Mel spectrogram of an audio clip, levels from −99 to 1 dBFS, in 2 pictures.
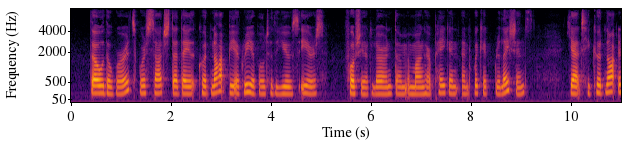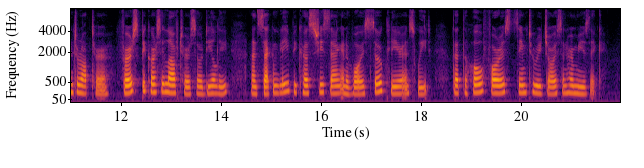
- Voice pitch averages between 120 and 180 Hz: No, high, 195 Hz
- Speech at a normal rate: Yes, average, 165 wpm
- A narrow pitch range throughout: Yes, narrow, 2.0 semitones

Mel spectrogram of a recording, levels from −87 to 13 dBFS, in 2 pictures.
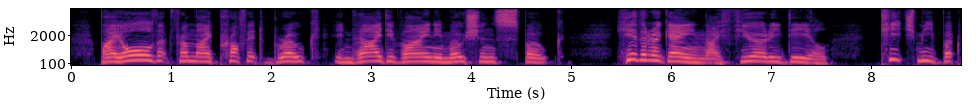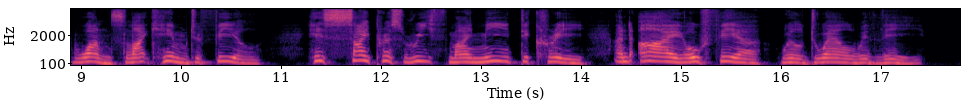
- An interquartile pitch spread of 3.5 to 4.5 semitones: Yes, average, 4.2 semitones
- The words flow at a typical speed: No, slow, 130 wpm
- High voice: No, medium, 180 Hz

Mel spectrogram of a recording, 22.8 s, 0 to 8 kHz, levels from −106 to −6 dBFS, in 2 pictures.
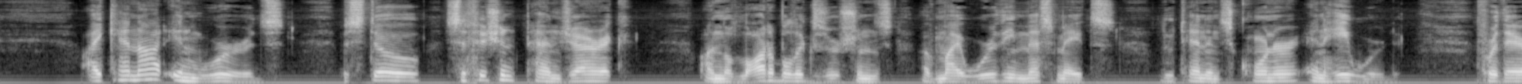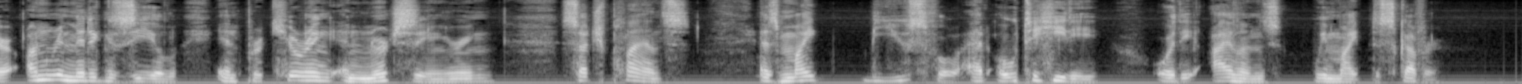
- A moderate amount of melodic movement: Yes, average, 3.6 semitones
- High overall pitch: No, low, 115 Hz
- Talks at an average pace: No, slow, 110 wpm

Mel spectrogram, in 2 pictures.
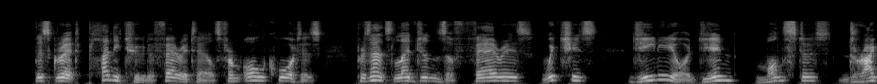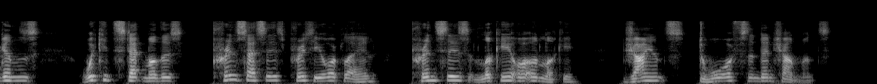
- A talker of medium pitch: Yes, medium, 165 Hz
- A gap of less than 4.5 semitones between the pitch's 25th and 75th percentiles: Yes, average, 3.5 semitones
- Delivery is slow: Yes, slow, 115 wpm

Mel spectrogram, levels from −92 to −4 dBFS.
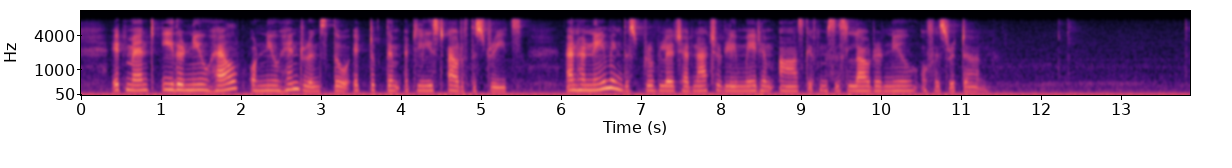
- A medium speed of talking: Yes, average, 150 wpm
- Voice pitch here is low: No, high, 190 Hz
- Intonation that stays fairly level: Yes, narrow, 2.3 semitones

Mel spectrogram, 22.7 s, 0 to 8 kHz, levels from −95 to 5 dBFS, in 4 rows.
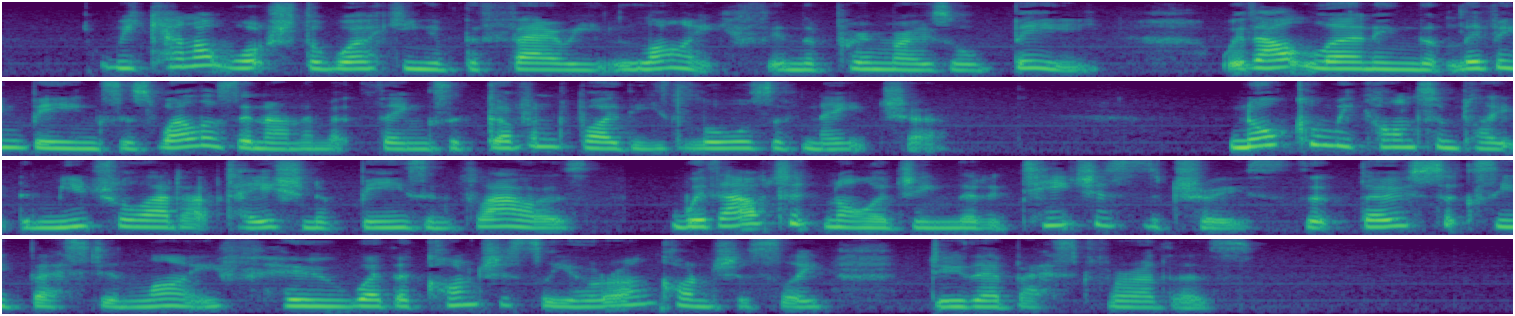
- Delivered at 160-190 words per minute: Yes, average, 175 wpm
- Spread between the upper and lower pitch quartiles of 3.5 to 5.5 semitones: No, average, 3.1 semitones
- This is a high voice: Yes, high, 220 Hz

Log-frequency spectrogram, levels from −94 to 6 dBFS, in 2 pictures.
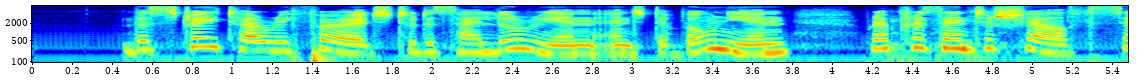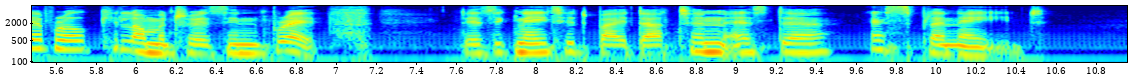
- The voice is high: Yes, high, 205 Hz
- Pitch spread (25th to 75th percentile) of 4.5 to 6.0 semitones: Yes, average, 5.2 semitones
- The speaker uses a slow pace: Yes, slow, 125 wpm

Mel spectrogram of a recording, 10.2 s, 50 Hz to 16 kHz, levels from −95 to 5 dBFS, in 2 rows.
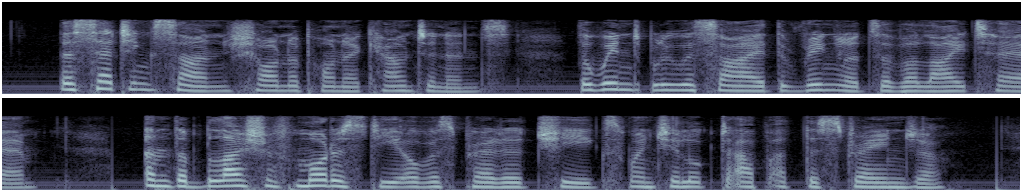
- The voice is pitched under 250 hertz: Yes, medium, 185 Hz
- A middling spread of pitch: Yes, average, 3.1 semitones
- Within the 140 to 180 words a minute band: No, average, 190 wpm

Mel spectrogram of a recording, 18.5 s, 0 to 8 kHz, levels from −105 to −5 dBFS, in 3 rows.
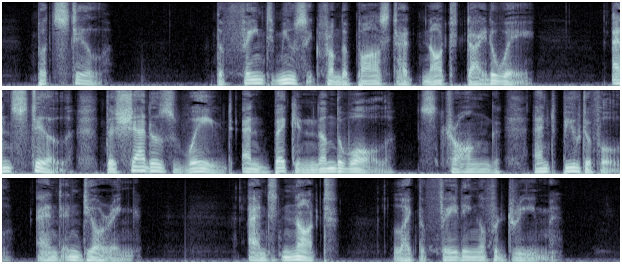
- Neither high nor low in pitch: No, very low, 90 Hz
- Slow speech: Yes, slow, 115 wpm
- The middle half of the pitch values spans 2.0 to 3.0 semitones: No, average, 4.0 semitones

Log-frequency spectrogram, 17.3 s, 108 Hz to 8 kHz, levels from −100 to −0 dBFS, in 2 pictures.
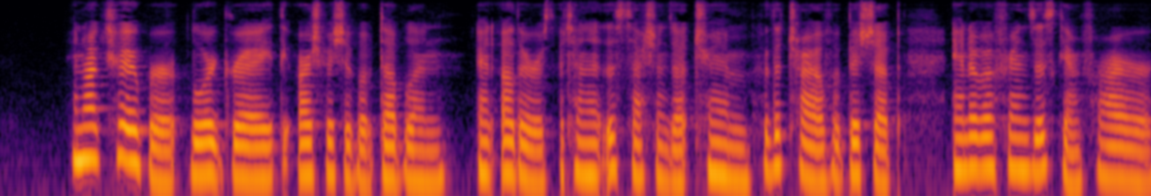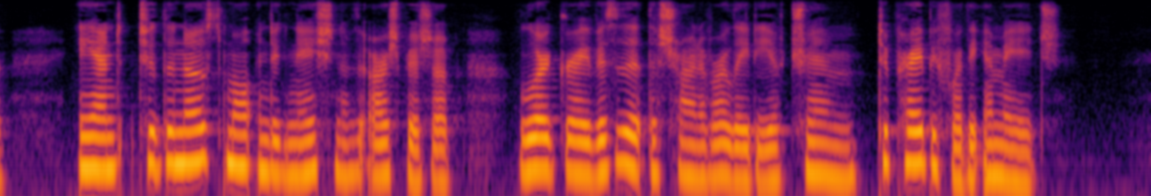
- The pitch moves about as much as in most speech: Yes, average, 3.6 semitones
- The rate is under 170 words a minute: No, average, 175 wpm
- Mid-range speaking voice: Yes, medium, 175 Hz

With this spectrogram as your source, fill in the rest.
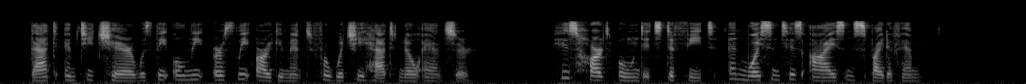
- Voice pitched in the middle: Yes, medium, 180 Hz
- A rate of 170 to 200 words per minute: No, average, 160 wpm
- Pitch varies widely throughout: No, average, 4.2 semitones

